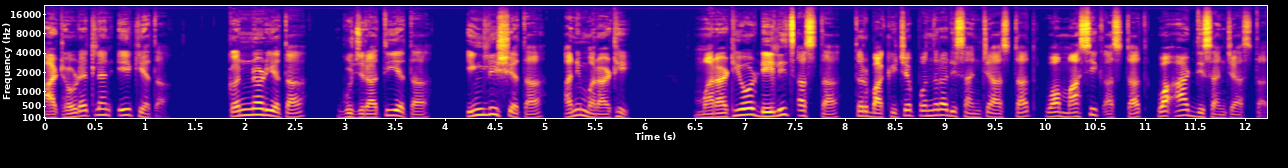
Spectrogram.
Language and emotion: Goan Konkani, neutral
